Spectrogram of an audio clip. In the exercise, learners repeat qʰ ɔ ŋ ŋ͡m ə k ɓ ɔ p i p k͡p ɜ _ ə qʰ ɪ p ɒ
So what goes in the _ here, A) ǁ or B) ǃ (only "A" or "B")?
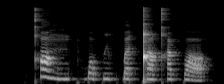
B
